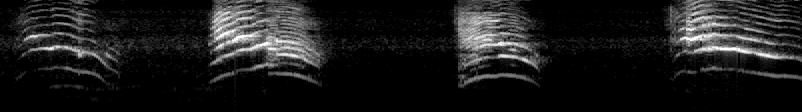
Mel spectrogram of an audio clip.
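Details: Cat meowing: four loud, high, arched meows spaced about a second apart, each rising then falling, in a quiet room.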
